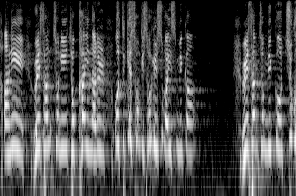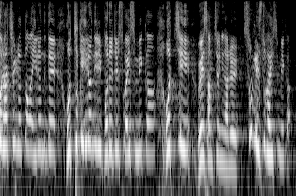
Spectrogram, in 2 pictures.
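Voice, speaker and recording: A man's voice: fairly high pitch, moderate pace, bright, forceful tone, long reverb tail, voice pushed down. A man preaching acts out a young man, Jacob, who protests with indignation and pleads with tenderness. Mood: indignant.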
